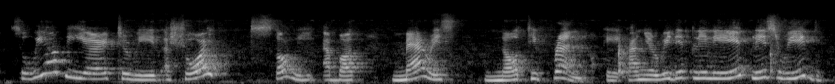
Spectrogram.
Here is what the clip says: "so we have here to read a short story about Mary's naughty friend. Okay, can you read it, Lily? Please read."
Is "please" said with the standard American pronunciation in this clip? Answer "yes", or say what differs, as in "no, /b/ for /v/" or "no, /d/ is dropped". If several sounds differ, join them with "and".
no, /s/ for /z/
